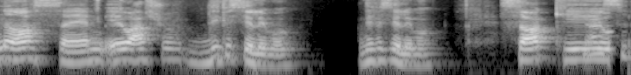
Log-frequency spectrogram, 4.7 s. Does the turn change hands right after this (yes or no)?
no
